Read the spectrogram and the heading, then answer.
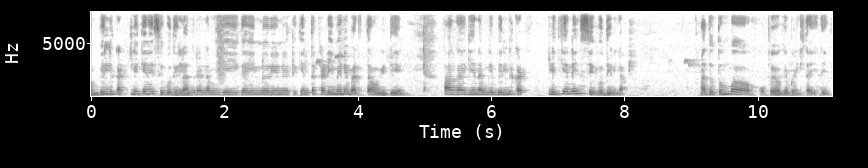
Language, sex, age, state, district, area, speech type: Kannada, female, 60+, Karnataka, Udupi, rural, spontaneous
